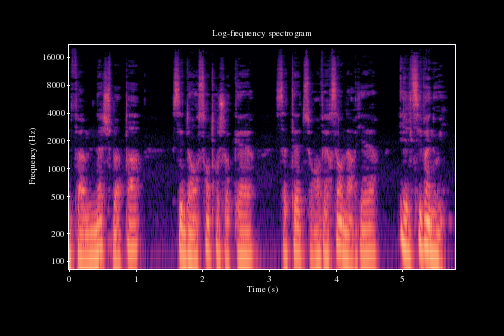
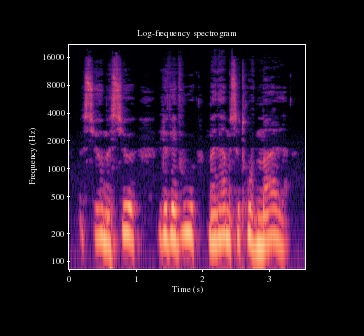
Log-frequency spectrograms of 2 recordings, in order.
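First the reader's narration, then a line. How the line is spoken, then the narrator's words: Servant crying out. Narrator (French): la servante s'écria en s'agenouillant auprès du lit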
